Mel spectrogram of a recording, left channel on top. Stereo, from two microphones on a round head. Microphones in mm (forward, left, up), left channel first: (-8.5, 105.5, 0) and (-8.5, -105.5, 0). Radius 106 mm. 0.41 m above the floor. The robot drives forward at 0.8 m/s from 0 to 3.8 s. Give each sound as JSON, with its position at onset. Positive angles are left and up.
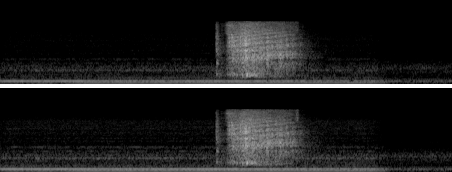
{"t": 2.2, "sound": "crushing", "side_deg": 5, "distance_m": 0.6}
